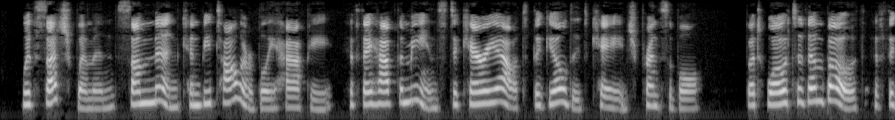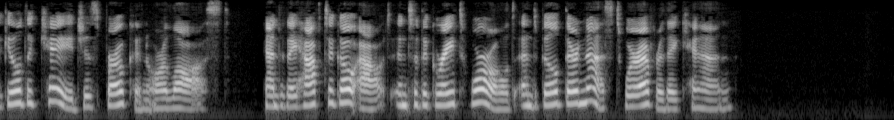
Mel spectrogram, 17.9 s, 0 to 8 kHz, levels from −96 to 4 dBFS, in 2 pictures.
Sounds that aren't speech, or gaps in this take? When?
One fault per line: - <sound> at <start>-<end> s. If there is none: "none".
none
